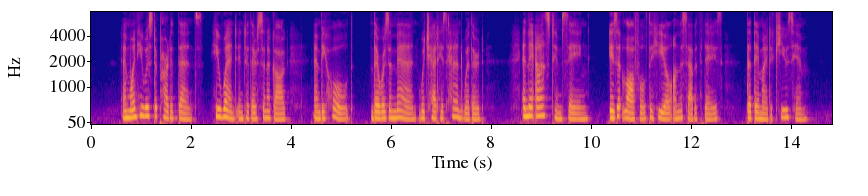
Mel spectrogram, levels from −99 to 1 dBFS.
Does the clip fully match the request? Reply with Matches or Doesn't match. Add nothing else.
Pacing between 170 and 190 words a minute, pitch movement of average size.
Matches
